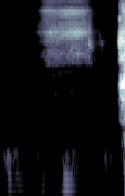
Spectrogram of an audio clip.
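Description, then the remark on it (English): A single sneeze: a breathy, hissing intake builds for about half a second, then a sharp, loud burst of air explodes at the end. No one speaks. “Bless you.”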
